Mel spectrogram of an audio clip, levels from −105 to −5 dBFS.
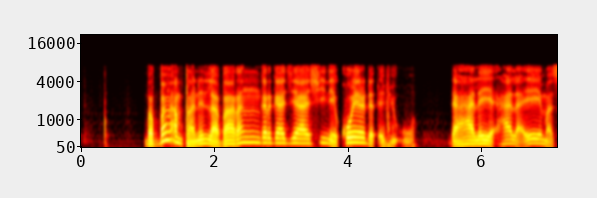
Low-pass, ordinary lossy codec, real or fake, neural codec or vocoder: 7.2 kHz; none; fake; codec, 16 kHz, 8 kbps, FunCodec, trained on Chinese and English, 25 frames a second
